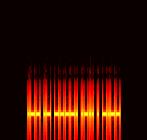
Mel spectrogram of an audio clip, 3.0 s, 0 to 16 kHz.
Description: Morse code, heard as a keyed tone, about 44 wpm, 700 Hz. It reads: WA9LEY
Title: Call Signs Repeated 2x - 45wpm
